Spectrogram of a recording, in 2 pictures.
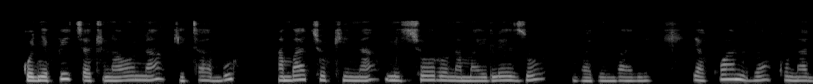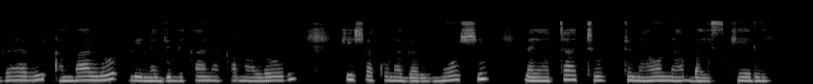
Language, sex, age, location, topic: Swahili, female, 25-35, Nakuru, education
